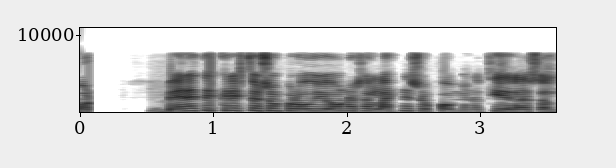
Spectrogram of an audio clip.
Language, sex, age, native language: Icelandic, female, 15, Icelandic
